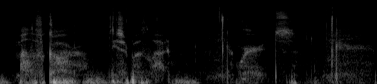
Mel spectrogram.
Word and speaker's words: Maleficarum: I never pronounced the second word correctly. Maleficarum.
